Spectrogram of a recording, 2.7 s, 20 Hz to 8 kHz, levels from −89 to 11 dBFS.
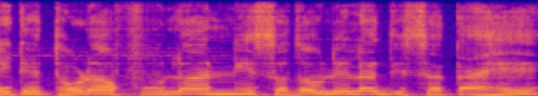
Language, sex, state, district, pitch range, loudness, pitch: Marathi, male, Maharashtra, Solapur, 180-210 Hz, -11 LUFS, 195 Hz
